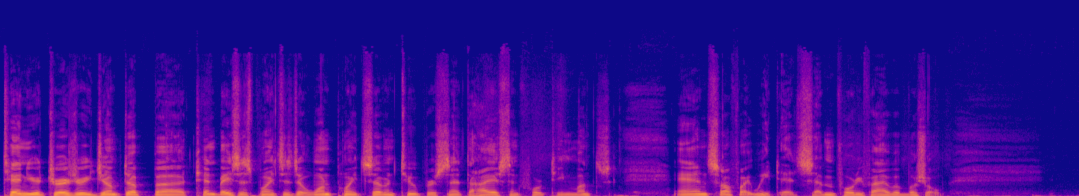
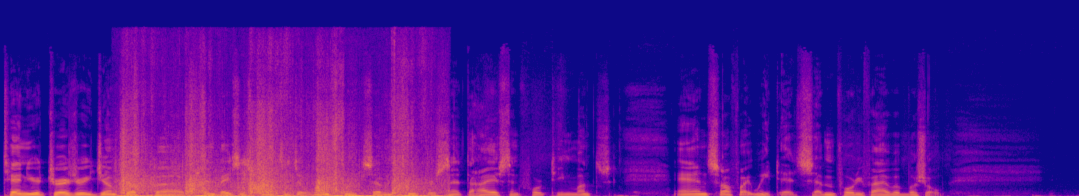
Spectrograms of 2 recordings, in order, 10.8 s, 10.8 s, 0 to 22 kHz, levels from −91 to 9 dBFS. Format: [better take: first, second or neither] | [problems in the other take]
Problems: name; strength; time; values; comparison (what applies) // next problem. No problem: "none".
first | footsteps; loud; from 1 to 4.5 s; peak 5 dB above the speech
